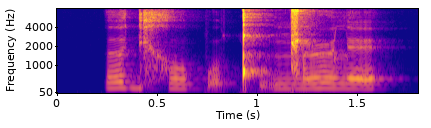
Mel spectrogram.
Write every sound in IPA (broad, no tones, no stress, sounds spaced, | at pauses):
ə ɡʲ ə̰ x o p o̰ ǃʰ ṵ ŋ͡ǁ ə˞ l ɛ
